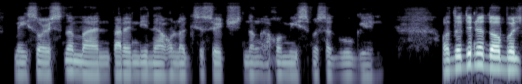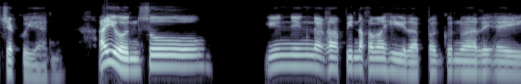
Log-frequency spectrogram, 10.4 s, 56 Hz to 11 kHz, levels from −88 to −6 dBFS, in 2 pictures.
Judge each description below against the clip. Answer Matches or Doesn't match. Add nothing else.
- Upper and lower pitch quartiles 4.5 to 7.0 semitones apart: Matches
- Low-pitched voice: Matches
